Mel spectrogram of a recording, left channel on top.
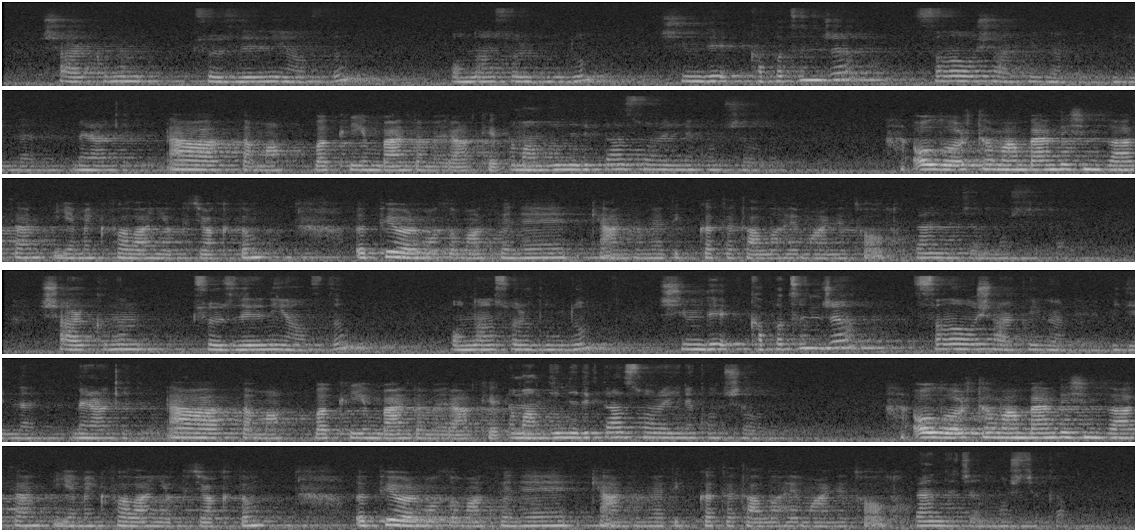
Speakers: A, on the right; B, in the centre.
A: Şarkının sözlerini yazdım. Ondan sonra buldum. Şimdi kapatınca sana o şarkıyı göndereyim. Bir dinle. Merak ediyorum
B: Aa,
A: ben.
B: tamam. Bakayım ben de merak ettim.
A: Tamam, dinledikten sonra yine konuşalım.
B: Olur, tamam. Ben de şimdi zaten yemek falan yapacaktım. Öpüyorum o zaman seni. Kendine dikkat et. Allah'a emanet ol. Bay
A: Ben de canım hoşça kal.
